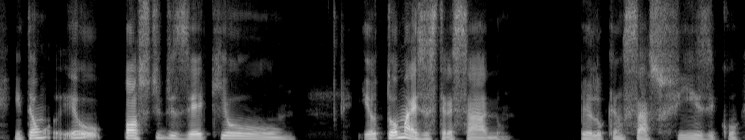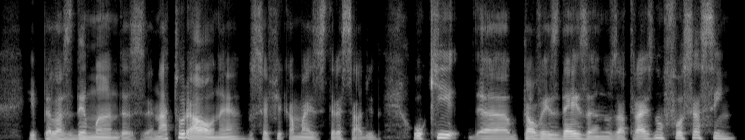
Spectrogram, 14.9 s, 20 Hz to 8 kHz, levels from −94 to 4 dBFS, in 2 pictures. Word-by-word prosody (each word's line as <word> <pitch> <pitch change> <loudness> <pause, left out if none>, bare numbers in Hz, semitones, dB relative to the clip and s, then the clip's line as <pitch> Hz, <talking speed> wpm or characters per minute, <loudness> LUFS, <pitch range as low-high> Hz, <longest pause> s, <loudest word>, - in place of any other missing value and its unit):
Então 160 +9 +1
eu 105 +1 +1 0.2
posso 155 -3 +6
te - - -8
dizer 130 -5 +1
que 155 - -3
eu 125 -10 0 0.8
eu 125 +1 +3
estou 160 +3 +6
mais 125 - +8
estressado 90 -5 -2 0.7
pelo 110 -2 -1
cansaço 110 -7 -3
físico 105 -4 -8 0.3
e - - -6
pelas 100 -1 -2
demandas, 100 -7 -2
é - - -11
natural, 125 - +4
né, 105 +5 -3
você 105 +3 -9
fica 130 +1 -8
mais 105 -3 -4
estressado. 100 0 -7 0.4
O 140 - +1
que, 180 -2 +2 0.2
hãm, 125 -2 0
talvez 125 -3 +1
10 135 0 +3
anos 120 -2 -5
atrás 125 +3 0
não 165 - -2
fosse 145 +3 -4
assim, 145 -4 -4
120 Hz, 135 wpm, -25 LUFS, 100-130 Hz, 0.8 s, mais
